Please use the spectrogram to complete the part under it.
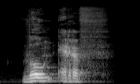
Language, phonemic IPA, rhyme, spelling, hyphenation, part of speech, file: Dutch, /ˈʋoːnˌɛrf/, -ɛrf, woonerf, woon‧erf, noun, Nl-woonerf.ogg
- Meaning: woonerf, living street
